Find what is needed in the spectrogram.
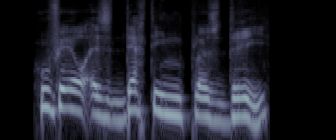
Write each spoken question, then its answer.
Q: Hoeveel is 13 plus 3?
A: 16.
